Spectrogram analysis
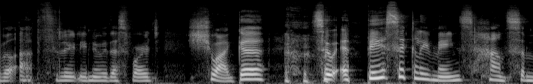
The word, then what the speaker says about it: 帅哥: Maybe it's just because I'm saying it wrong. I think it's shuage.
